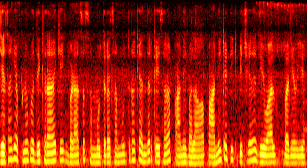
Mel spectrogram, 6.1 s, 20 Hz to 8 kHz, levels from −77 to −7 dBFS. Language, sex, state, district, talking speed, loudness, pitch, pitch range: Hindi, male, Bihar, Saran, 295 wpm, -23 LUFS, 140 Hz, 125-160 Hz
